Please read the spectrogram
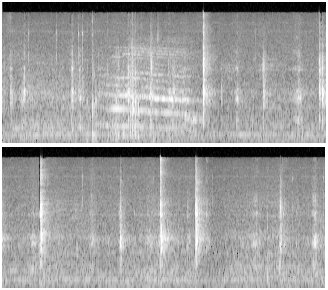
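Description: Small irregular clicks and taps of a hex driver in a screw and the plastic gear cover of an electric RC truck as the cover is screwed back on, with a brief squeak about a second in.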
